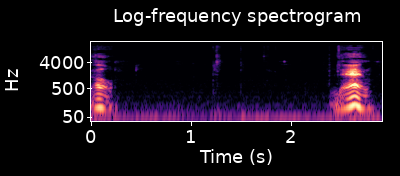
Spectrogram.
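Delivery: muffled words between chews; chewing while talking. Real, not acted. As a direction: mouth partly full of biscuit. Seen 1: Lips closed and working after bite; biscuit held below mouth throughout.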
